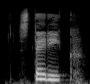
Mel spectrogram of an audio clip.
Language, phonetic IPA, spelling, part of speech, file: Russian, [stɐˈrʲik], старик, noun, Ru-старик.ogg
- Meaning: 1. old man 2. old-timer, that man who has worked or served somewhere more than his younger colleagues 3. father, foozle 4. elderly husband for a wife 5. chap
